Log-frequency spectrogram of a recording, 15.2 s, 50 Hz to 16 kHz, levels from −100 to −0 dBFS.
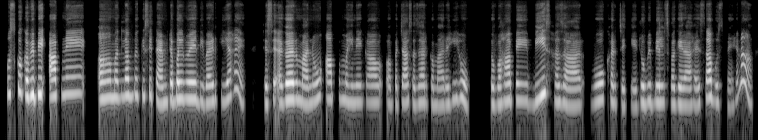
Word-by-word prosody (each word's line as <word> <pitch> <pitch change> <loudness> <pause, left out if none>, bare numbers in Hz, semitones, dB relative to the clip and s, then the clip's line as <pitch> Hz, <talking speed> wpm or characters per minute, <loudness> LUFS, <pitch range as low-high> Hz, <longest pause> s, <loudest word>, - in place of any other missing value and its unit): उसको 335 +3 0
कभी 315 -1 +8
भी 330 - +10
आपने 320 +2 +5 0.6
अ, 280 +2 +2
मतलब 295 +2 0
किसी 310 0 -8
टाइमटेबल 260 +1 +3
में 275 -1 +4
डिवाइड 240 +1 -3
किया 265 +3 -4
है? 415 -3 -4 0.5
जैसे 230 +4 -3
अगर 265 +3 +8
मानो 240 +1 -3
आप 275 0 +1
महीने 240 -2 -7
का 235 0 -5
अ, 235 -1 -10
50 235 +2 -6
हज़ार 235 +2 -7
कमा 215 -1 -11
रही 225 +5 -10
हो 270 -5 -4 0.4
तो 220 - -3
वहाँ 225 +4 -1
पे 255 -1 -4
20 310 +8 +4
हज़ार 215 -2 -5 0.2
वो 245 +3 -1
ख़र्चे 235 -4 -9
के 200 -1 -15
जो 235 -1 -1
भी 250 +2 -8
बिल्स 240 +1 -4
वगैरह 220 -1 -3
हैं 210 - -7
सब 285 +5 +2
उसमें, 235 -5 -14
है 270 - -16
ना? 280 -2 -2
245 Hz, 160 wpm, -22 LUFS, 230-275 Hz, 0.6 s, भी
